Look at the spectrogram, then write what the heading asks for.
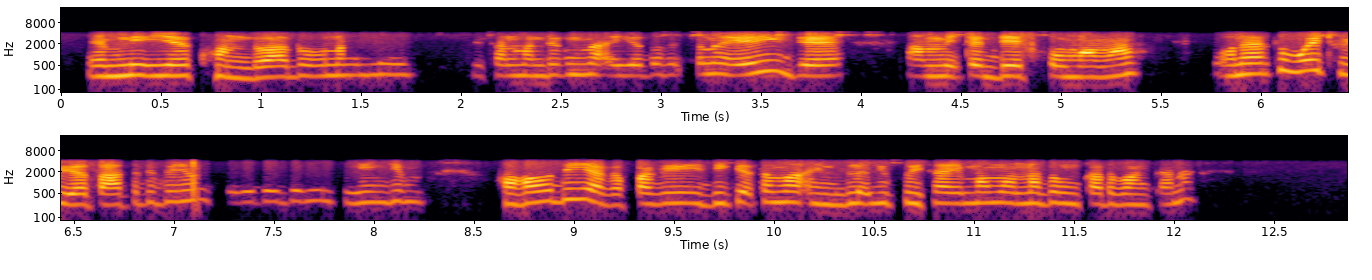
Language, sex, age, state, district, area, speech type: Santali, female, 30-45, West Bengal, Birbhum, rural, conversation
